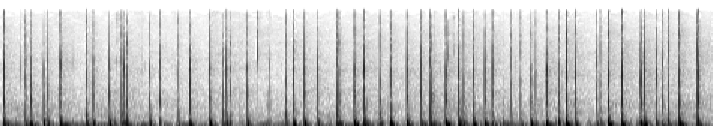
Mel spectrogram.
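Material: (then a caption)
Vinyl. Long pink nails tap and scratch a clear vinyl makeup bag, a flat transparent PVC pouch with a daisy print and a zipper, lying on fluffy fabric. A rapid, dense stream of short, dry taps is heard, each with a soft low thump and a crisp, bright crinkly click that dies away almost instantly, with light scratchy rustling between them.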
